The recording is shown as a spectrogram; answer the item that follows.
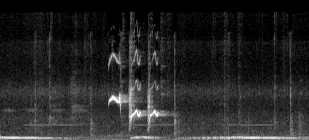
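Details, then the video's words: Lively male cinereous tit used as a lure: a brief cluster of high, sharp whistled chirps breaks over the steady, drawn-out coos of a dove calling in the background. "Burung Gelatik Batu jantan||Burung Gel wingko Gacor Variasi Buat Pancingan"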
